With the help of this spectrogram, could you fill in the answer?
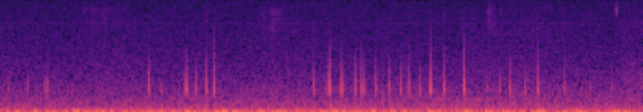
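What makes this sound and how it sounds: Long acrylic press-on nails tap gently with both hands on a flat, thin, solid pink silicone mat printed with nail designs, lying on a table. Soft, quick mid-range ticks come in irregular runs over a steady low rumble.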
